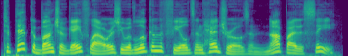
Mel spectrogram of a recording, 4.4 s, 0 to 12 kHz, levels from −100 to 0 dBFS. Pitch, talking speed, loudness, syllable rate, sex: 145 Hz, 290 wpm, -19 LUFS, 5.5 syllables/s, male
